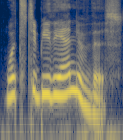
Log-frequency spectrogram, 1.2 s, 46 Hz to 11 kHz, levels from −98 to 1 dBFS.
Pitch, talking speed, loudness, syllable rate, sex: 245 Hz, 340 wpm, -15 LUFS, 6.3 syllables/s, female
